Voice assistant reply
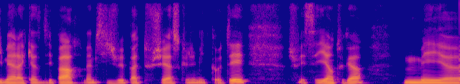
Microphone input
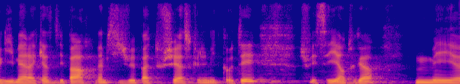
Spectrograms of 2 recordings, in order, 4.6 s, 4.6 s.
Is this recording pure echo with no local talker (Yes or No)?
Yes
